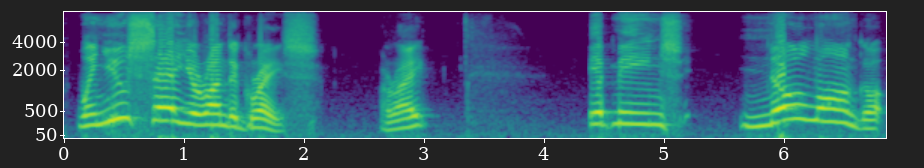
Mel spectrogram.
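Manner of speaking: slow, loud, driving the point home; emphatic preaching. Acted. Preacher to his congregation, driving home under grace, slow and loud. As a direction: preach it at full force.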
